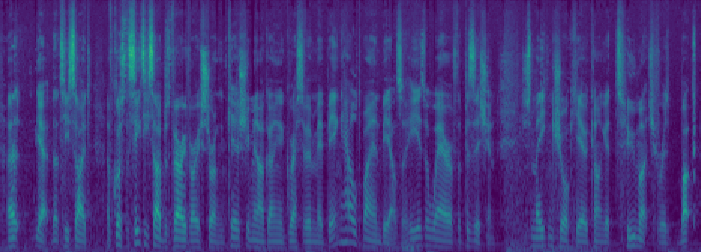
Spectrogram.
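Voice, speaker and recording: A man giving live esports match commentary, excitable and emphatic. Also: on the low side. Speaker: esports caster.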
